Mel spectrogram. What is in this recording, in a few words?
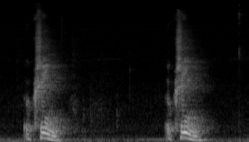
"fresh", Hruso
